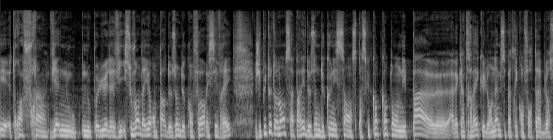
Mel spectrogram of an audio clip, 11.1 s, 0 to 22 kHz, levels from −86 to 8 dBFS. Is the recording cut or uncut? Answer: cut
